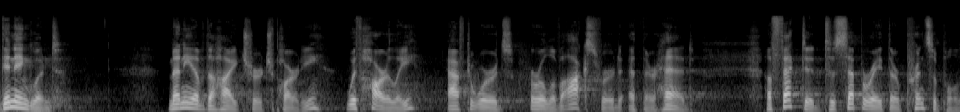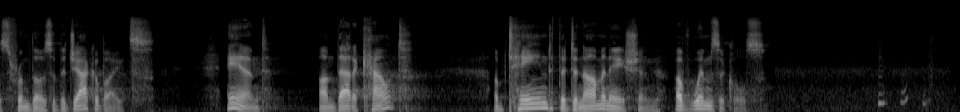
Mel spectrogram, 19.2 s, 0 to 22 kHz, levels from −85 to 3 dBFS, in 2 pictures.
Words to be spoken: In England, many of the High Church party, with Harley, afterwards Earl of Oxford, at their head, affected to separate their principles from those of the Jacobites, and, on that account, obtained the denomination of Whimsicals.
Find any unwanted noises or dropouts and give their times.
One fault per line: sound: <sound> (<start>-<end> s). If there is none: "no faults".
sound: laugh (18.4-19.0 s)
